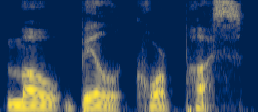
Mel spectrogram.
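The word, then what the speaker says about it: Mobilicorpus: Today's spell is Mobilic Cororpus, pronounced moil corpus.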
